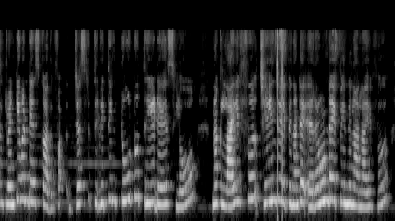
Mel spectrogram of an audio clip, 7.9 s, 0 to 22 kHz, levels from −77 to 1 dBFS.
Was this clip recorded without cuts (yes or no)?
yes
